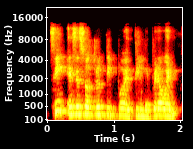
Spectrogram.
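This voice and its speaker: This woman's online French lesson comes through a computer mic on a video call in an echoey room. She speaks at a medium pitch, steady and fairly quick, patiently explaining and frequently making sure students follow.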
